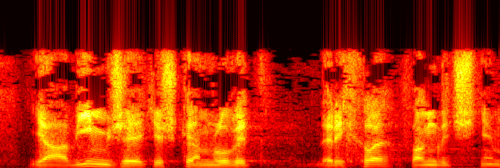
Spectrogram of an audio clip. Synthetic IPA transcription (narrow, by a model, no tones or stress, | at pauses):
jaːviːmʒɛjɛcɛʃkɛːmluvɪt̪ | ɾɪxlɛfʔaŋɡlɪt͡ʃɲɛ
